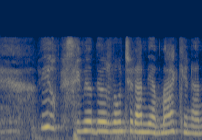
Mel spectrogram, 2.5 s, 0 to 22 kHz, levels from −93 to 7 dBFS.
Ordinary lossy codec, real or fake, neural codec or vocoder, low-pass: none; fake; vocoder, 44.1 kHz, 128 mel bands, Pupu-Vocoder; 7.2 kHz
